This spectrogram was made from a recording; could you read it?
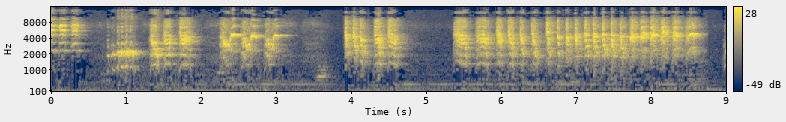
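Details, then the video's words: Greater green leafbird singing in bursts of dense, rapid, chattering and whistled high notes, broken by short pauses, with one long fast run of clipped repeated notes near the end. "Cucak ijo biar ga kondangan mulu master pakai ini bos"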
